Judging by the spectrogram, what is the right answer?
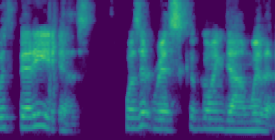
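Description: The background stays quiet. A man talks at a moderate pace, his pitch varying in an ordinary way. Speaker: intelligence historian and professor; professor. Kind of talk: lecture. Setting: video call. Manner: halting, frequent fillers.

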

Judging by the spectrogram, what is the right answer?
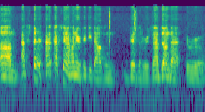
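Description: A man uses an unremarkable speaking voice with a fairly low pitch. His intonation is fairly even and his pace moderate. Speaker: online marketer. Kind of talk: interview. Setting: online call.

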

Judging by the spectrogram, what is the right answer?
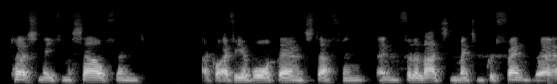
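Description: A man talks at a very fast pace with an East Midlands accent. His pitch sits fairly low. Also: quiet background. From Nottingham, England; England. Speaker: professional footballer (goalkeeper); guest. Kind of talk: interview. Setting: hotel room, remote call. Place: home room. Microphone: video call.

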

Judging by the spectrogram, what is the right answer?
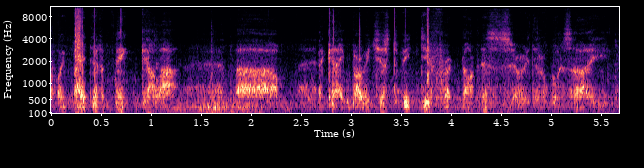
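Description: Loud noise fills the background while a man speaks. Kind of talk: interview answer. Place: boat.

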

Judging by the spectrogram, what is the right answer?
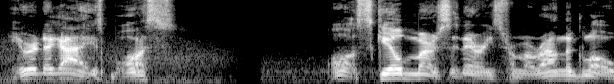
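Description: His pitch is medium. This man speaks with lively intonation. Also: moderate pace. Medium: fan dub. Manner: nervous, hurried.

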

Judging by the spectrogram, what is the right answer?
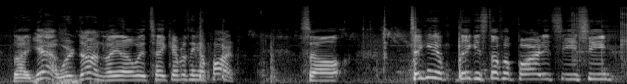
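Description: This is a man speaking. Noticeable background noise runs underneath. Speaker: car builder host. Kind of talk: casual vlog chat. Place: garage.

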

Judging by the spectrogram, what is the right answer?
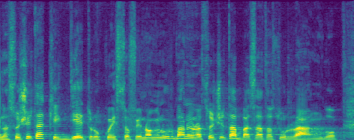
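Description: Against a quiet background, a man talks very fast in a high voice. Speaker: archaeology professor. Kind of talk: lecture. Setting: stage with audience. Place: stage. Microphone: headset.

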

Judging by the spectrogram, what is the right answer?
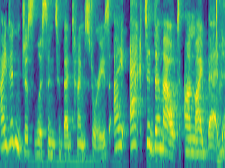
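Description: A somewhat breathy voice with very wide pitch swings at a fairly slow pace. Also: woman. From US Midwest, rural southern Michigan. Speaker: actress and burlesque performer. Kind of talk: interview.

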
